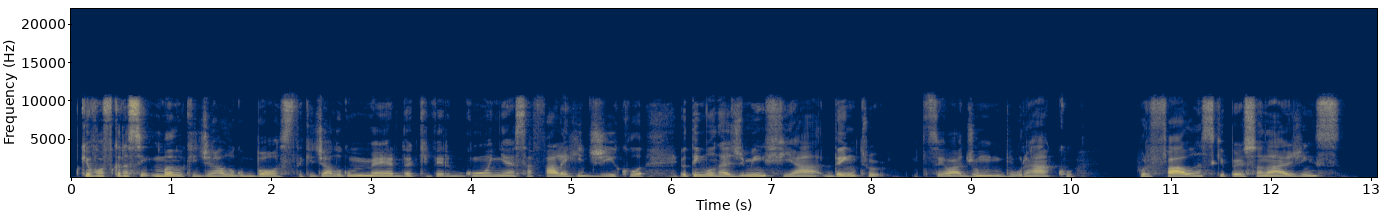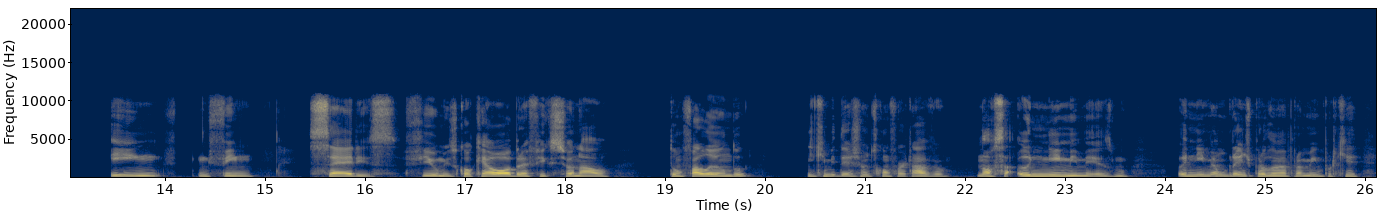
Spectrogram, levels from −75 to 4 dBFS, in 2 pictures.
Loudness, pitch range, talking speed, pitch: -23 LUFS, 125-155 Hz, 135 wpm, 135 Hz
